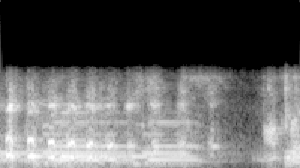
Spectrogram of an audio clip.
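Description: Acoustic guitar being picked: a run of single notes over chords. It breaks off briefly about one and a half seconds in, then starts again.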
